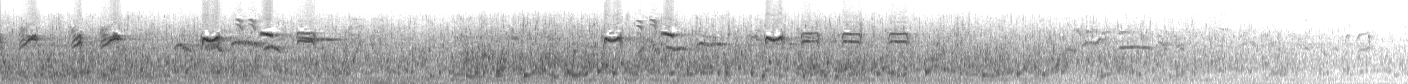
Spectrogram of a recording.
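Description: A mountain stream rushing, with small birds chirping in short, repeated calls over it; the sound fades out over the last few seconds.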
